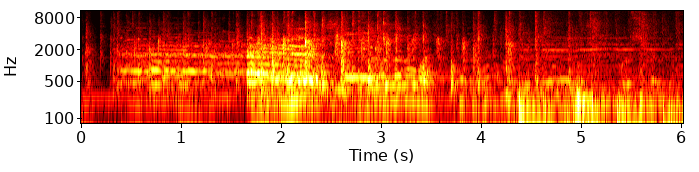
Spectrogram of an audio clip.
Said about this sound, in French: Donc, euh, mesdames et messieurs, on applaudit le très sympathique euh,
